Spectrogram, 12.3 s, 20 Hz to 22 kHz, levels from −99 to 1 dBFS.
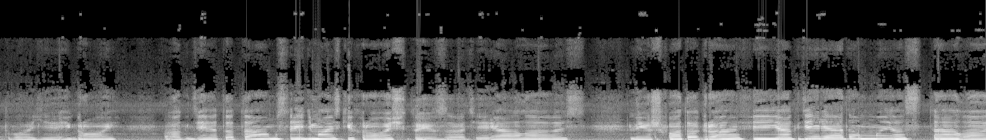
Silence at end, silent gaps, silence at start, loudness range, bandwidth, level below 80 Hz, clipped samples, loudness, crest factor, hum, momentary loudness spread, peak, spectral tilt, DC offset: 0 s; none; 0 s; 5 LU; 16 kHz; -38 dBFS; under 0.1%; -12 LUFS; 12 dB; none; 11 LU; 0 dBFS; -5.5 dB/octave; 0.2%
